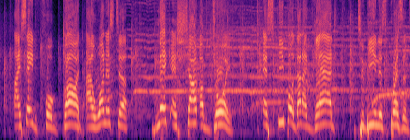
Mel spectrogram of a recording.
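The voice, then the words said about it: African-accented English. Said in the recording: “my African accent”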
